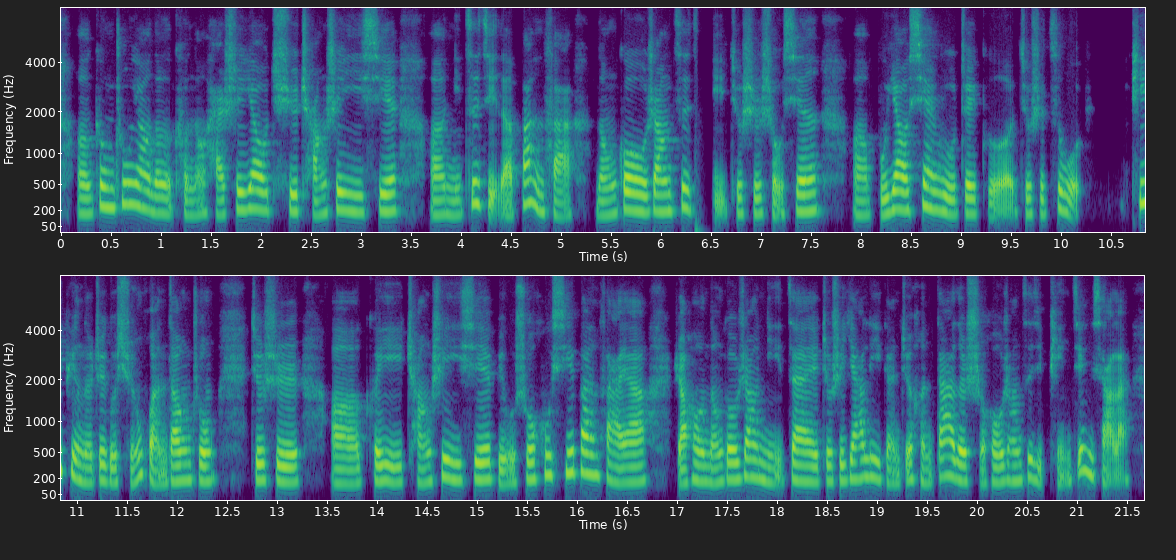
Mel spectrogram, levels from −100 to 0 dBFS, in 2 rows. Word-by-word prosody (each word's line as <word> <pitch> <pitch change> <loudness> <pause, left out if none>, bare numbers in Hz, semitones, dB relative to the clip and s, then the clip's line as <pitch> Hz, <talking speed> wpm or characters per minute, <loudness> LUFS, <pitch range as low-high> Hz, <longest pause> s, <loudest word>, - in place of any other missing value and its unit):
呃， 165 -1 0
更 225 +2 +1
重 260 +2 +1
要 225 -4 +2
的 170 -3 +1
可 - - -7
能 150 - -6
还 150 - -4
是 200 +6 0
要 210 -2 +4
去 190 -1 -2
尝 165 -4 -5
试 200 +4 +2
一 185 -2 -1
些， 190 +1 +1 0.3
啊， 150 0 0
你 150 0 -6
自 270 +11 +1
己 260 - -2
的 - - 0
办 260 -7 +2
法， 180 - -3 0.2
能 150 +2 -3
够 190 0 +6
让 185 +1 +2
自 210 +3 0
己 - - -11
就 165 - -5
是 160 -1 -3
首 165 - -3
先， 185 +4 +2 0.3
呃， 150 -1 -3
不 155 - 0
要 200 +3 +6
陷 205 +3 +1
入 175 -5 +1
这 160 0 +2
个 160 - -1
就 160 - -3
是 160 -1 -6
自 185 +7 -2
我 460 - -1 0.5
批 270 0 +1
评 220 -9 +1
的 155 - -1
这 175 +1 +1
个 150 - 0
循 155 +10 -4
环 - - 0
当 170 +1 +3
中， 170 -2 +2 0.3
就 175 0 +3
是， 160 -2 +2 0.3
呃， 145 -1 +1
可 150 +3 -1
以 165 -2 +2
尝 160 0 -6
试 210 +4 +1
一 185 -3 +1
些， 180 +1 +3
比 165 -7 -2
如 - - -3
说 185 0 +1
呼 230 +5 -1
吸 255 +3 0
办 245 -3 +4
法 175 -8 0
呀， 160 +2 +2 0.3
然 145 +1 +3
后 175 0 +1
能 155 -1 -2
够 180 +1 +5
让 195 -2 0
你 155 - -6
在 165 -3 +3
就 165 +1 -2
是 170 +1 -2
压 195 +2 +1
力 205 -3 0
感 - - -5
觉 - - 0
很 155 -5 -7
大 215 0 +2
的 175 -4 +6
时 - - -5
候 160 -3 0
让 170 +1 -3
自 205 +1 -1
己 170 - -5
平 - - -10
静 265 +6 0
下 215 - -2
来。 - - -1
180 Hz, 255 characters per minute, -21 LUFS, 160-200 Hz, 0.5 s, 够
